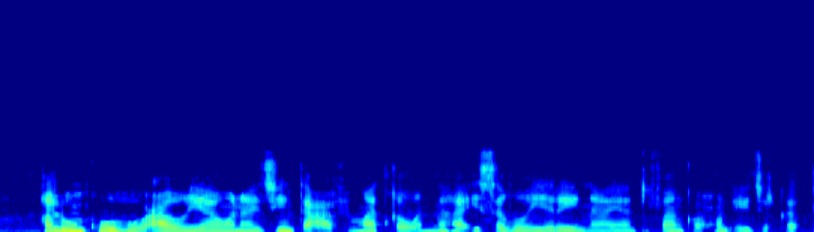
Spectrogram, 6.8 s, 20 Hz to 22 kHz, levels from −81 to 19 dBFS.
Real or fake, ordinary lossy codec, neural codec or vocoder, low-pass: real; none; none; none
